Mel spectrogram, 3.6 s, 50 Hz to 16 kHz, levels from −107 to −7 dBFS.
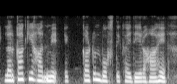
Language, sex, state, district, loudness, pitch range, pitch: Hindi, female, Arunachal Pradesh, Longding, -13 LUFS, 180-215 Hz, 195 Hz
